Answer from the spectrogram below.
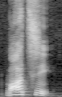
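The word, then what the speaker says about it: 맏이: It's always 지. So this is 지, 마지, right?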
